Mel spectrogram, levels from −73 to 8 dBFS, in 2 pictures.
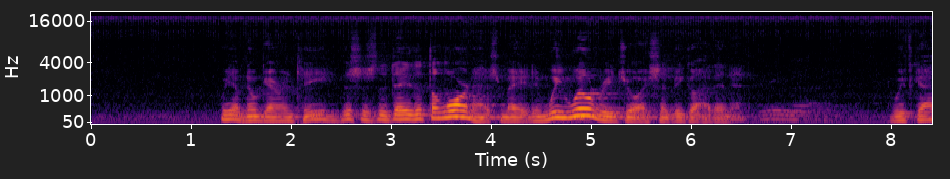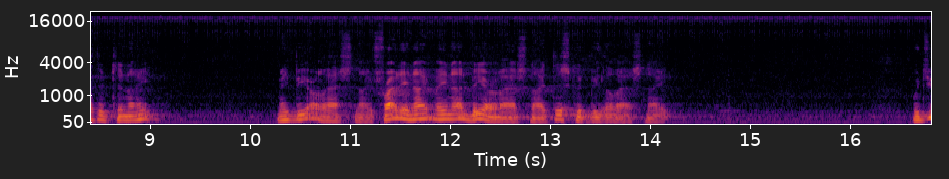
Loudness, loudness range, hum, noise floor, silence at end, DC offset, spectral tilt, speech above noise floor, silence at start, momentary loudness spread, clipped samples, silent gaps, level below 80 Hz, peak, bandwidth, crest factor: -26 LUFS; 10 LU; none; -47 dBFS; 0 s; under 0.1%; -7.5 dB/octave; 23 dB; 0 s; 24 LU; under 0.1%; none; -50 dBFS; -6 dBFS; 19.5 kHz; 22 dB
